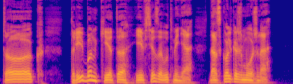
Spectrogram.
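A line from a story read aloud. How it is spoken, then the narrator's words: Sighing, weary. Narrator (Russian): Мужчина вздохнул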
